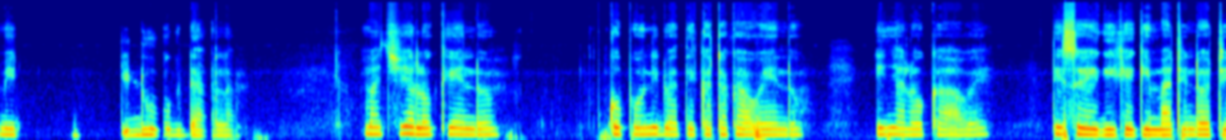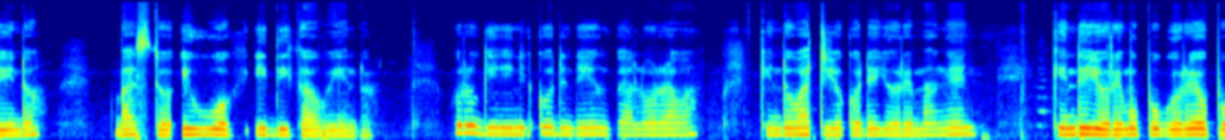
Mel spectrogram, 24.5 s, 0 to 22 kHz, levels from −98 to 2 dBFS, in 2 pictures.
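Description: Between 1.51 and 2.56 s of this speech recording, packets were repeatedly lost or arrived late. Four gaps, the longest 120 ms, were each filled by extending the preceding sound, so about a third of that stretch is patched, and this repeated packet loss gives it a choppy quality with pieces missing. Later, short bursts of packet loss at 15.79 s (just after "idhi ka"), 17.47, 17.95, 18.31, 19.27 and 19.63 s (both just before "kendo watiyo") drop 60 ms each, and 120 ms at 18.31 s. Each hole is covered by a fading continuation of the last sound, heard as a brief held buzz or hiss before the audio jumps ahead.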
